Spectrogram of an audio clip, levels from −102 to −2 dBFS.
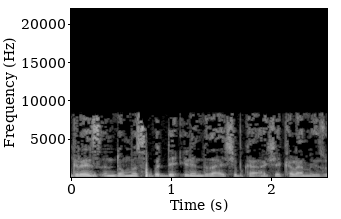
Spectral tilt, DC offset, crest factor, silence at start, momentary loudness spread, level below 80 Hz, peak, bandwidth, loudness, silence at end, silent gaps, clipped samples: -4 dB/octave; under 0.1%; 22 dB; 0 s; 8 LU; -76 dBFS; -12 dBFS; 8.4 kHz; -36 LUFS; 0 s; none; under 0.1%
